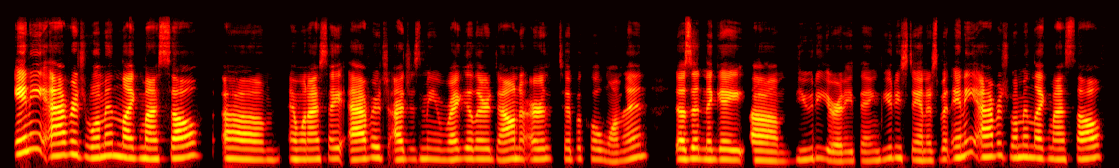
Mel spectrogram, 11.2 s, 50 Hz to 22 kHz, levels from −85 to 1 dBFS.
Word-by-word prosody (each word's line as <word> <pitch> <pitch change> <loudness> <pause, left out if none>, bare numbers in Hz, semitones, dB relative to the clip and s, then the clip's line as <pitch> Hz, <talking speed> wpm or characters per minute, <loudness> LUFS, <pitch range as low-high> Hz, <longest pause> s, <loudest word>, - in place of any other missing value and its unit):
any 360 +7 +7
average 280 +1 +5
woman 250 +4 -2
like 230 -2 +3
myself, 225 +5 +2 0.2
um 200 -3 -1
and 205 -1 -5
when 205 0 0
I 205 - +5
say 215 +1 -5
average, 210 +3 +3
I 200 +1 +1
just 205 0 -18
mean 210 -1 -10
regular, 210 +1 -1
down-to-earth, 205 +1 +1
typical 210 -1 -11
woman, 200 +10 -5 0.3
doesn't 210 +1 +1
negate, 200 -2 0
um, 180 -3 0
beauty 200 +1 -10
or 170 - -1
anything 175 +1 -8
beauty 225 +3 -9
standards, 185 -4 -6
but 210 +1 -8
any 265 +7 -1
average 255 +1 +1
woman 240 +1 -5
like 225 -1 0
myself 210 +3 -1
210 Hz, 170 wpm, -23 LUFS, 200-230 Hz, 0.3 s, any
